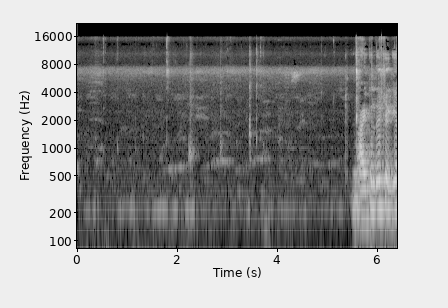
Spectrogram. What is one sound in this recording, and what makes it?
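A woman chews food close by with soft mouth sounds.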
